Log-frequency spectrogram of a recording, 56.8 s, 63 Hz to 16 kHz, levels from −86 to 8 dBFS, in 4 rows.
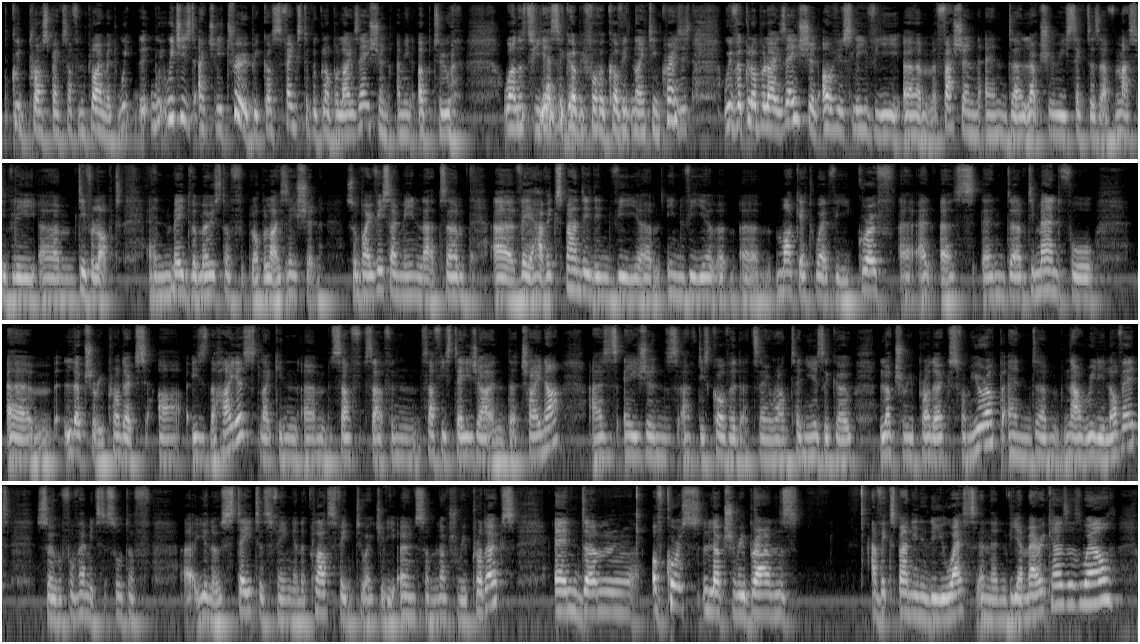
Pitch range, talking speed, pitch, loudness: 140-175 Hz, 160 wpm, 150 Hz, -25 LUFS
